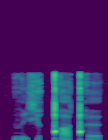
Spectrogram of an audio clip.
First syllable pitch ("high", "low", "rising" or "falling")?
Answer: low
